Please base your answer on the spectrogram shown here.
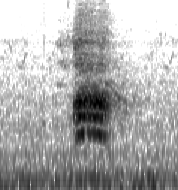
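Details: Loud single caw from a crow calling its partner: a rasping, nasal note of about a quarter second, with only faint low hum around it.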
